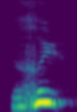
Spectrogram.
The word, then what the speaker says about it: rue: Et deuxième mot, la rue. Rue, j'entends deux sons. Rue. Et là aussi, il y a un E muet, la lettre que je n'entends pas à la fin, mais je dois l'écrire.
